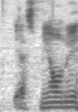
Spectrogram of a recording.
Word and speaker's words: Mjolnir: Yes, Mjolnir has a J in it. It's pronounced with a Y, but it's a J.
